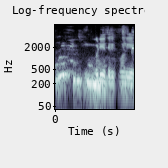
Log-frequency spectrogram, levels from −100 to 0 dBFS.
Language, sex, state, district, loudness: Rajasthani, male, Rajasthan, Churu, -16 LUFS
